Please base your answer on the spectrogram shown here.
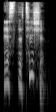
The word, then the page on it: aesthetician: British English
